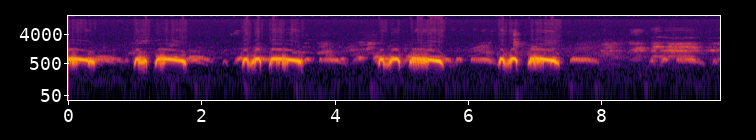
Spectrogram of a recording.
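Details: Spotted dove lure recording for bird training, featuring male and female birds: a run of looping double coos each closed by a long descending coo, repeated about five times, fading into faint higher chatter.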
